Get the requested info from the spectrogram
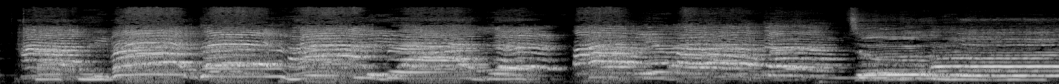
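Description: A group of children singing together without instruments, loud and high-pitched, with a short break a little past halfway.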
